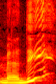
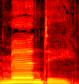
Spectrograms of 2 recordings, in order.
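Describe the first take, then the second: First: The final vowel is pitched high. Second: The final vowel is pitched lower. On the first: The speaker calls it wrong. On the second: The speaker calls it right.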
